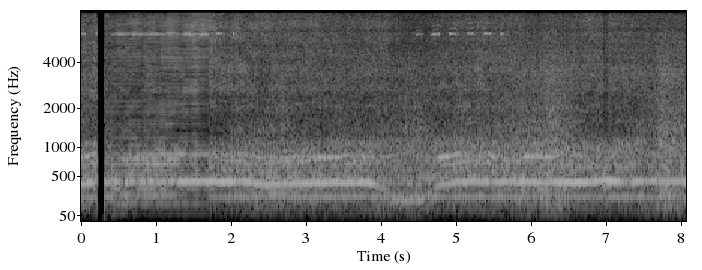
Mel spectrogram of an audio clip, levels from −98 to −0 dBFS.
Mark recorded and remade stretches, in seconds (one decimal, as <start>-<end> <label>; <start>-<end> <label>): 0.0-0.4 recorded; 0.4-1.7 remade; 1.7-8.1 recorded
